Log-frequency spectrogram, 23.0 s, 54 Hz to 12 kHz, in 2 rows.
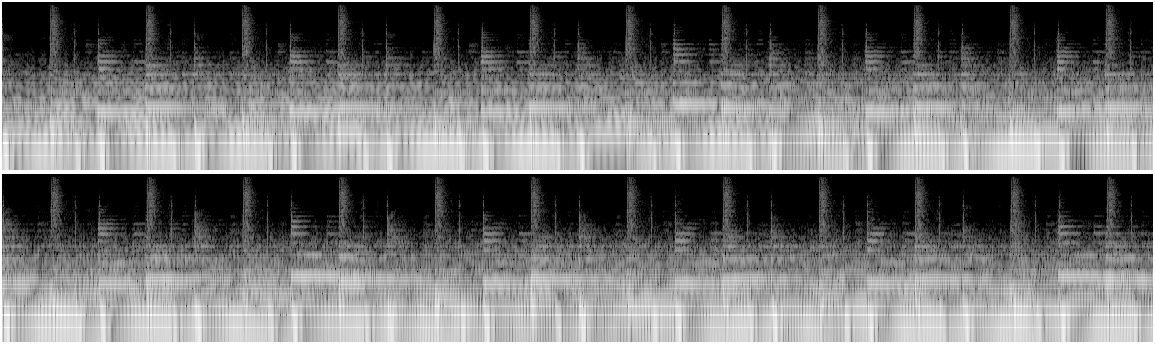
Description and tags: neon goodbye loop
this is a short little loop i made while experimenting with a new synth i got, the arturia microfreak. it's a nostalgic sounding, kinda cheerful, but also sounds a little bit like a goodbye. it should be a seamless loop, and is in c major.
125-bpm, electronic, loop, music, nostalgic, synth, vaporwave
